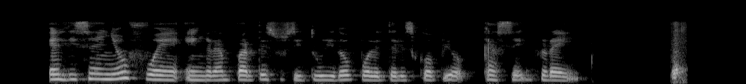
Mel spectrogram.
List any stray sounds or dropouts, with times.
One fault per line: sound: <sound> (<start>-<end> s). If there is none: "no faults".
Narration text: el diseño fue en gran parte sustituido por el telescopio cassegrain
sound: whoosh (6.7-6.9 s)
